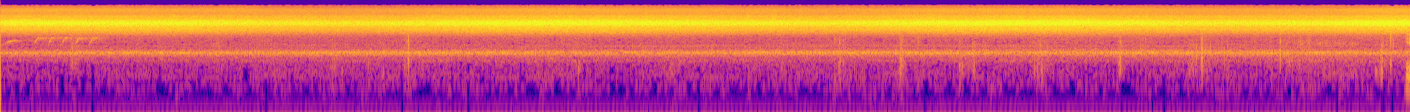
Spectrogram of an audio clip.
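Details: Loud cicadas keep up a continuous high, sizzling drone whose volume swells slightly and eases. Scattered faint clicks and a brief chirp at the start are audible underneath.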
